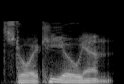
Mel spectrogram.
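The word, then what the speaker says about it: stoicheion: And as we now know, there is nothing innocent associated with Paul's use of stoichion, pronounced stoikion, in this context.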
